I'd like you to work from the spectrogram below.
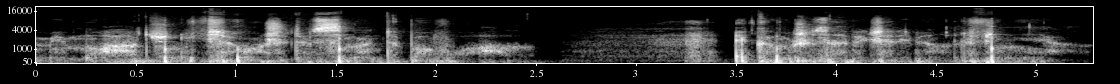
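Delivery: ordinary talk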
